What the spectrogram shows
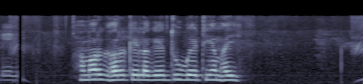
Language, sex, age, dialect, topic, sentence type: Magahi, male, 25-30, Western, banking, statement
